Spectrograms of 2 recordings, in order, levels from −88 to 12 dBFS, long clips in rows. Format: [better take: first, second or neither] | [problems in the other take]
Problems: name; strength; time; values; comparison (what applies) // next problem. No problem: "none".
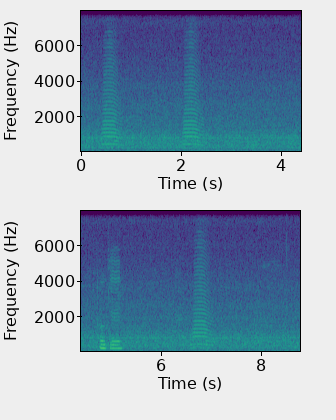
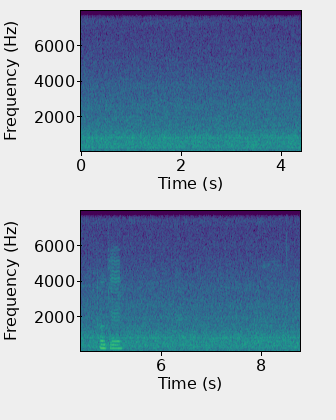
second | background sound (Brass instrument); 1 dB below the speech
